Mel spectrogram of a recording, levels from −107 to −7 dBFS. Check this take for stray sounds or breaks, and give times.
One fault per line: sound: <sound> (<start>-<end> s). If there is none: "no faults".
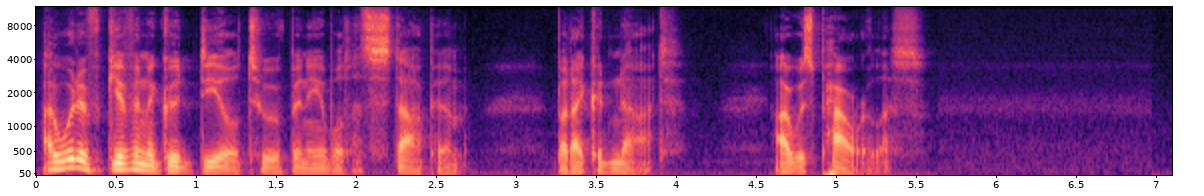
no faults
